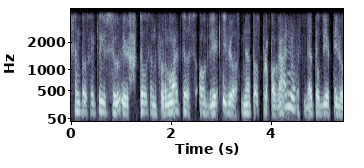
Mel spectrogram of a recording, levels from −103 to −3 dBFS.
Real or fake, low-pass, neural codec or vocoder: fake; 3.6 kHz; codec, 24 kHz, 1.5 kbps, HILCodec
